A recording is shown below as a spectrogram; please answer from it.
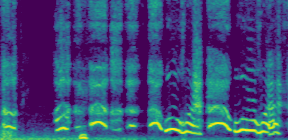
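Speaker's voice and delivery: panicked cry. Acted. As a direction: beg them to believe it's a mistake. Bride panics before in-laws. (带着哭腔慌乱喊冤)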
